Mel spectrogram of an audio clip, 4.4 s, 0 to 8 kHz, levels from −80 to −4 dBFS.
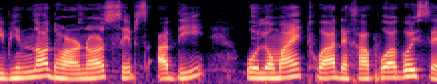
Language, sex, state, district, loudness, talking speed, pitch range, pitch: Assamese, male, Assam, Sonitpur, -11 LUFS, 125 wpm, 145-175 Hz, 155 Hz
